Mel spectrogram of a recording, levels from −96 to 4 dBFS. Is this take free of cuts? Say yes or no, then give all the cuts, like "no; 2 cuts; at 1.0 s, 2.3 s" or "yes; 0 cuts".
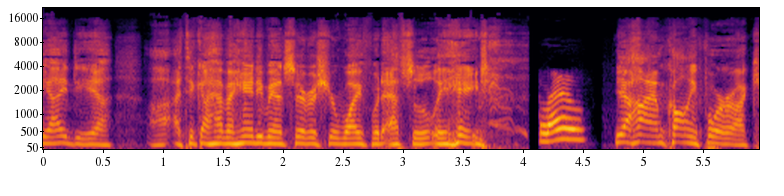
no; 1 cut; at 4.0 s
